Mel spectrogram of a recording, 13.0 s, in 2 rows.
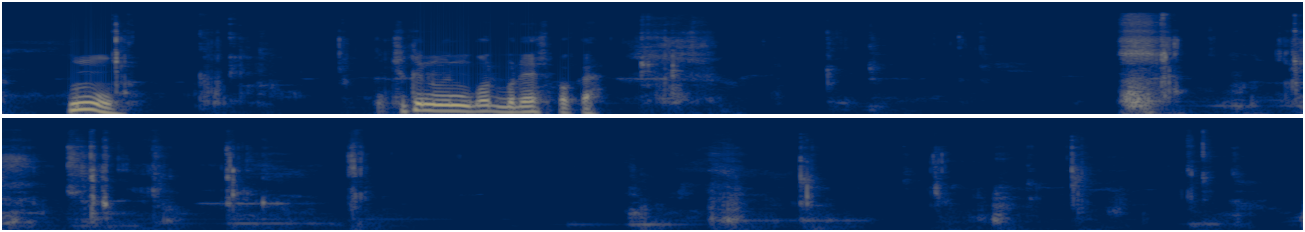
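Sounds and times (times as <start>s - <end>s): people chewing crunchy chicken: 5.6s - 8.9s, 9.9s - 13.0s.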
